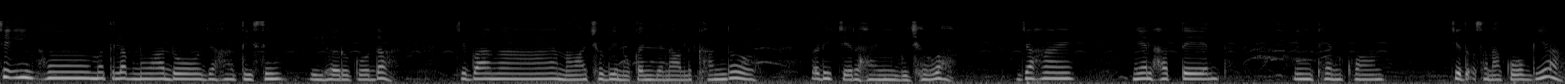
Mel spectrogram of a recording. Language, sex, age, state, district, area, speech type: Santali, female, 18-30, Jharkhand, Bokaro, rural, spontaneous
